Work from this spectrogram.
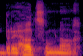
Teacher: The stress is on the second syllable, which tells us that this is Bahuvrihi compound.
